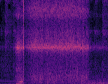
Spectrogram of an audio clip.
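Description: Close-in weapon system gun firing a burst: a loud opening report about a third of a second in, then a continuous rasping stream of fire with a high whine, cutting off suddenly just before the end.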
